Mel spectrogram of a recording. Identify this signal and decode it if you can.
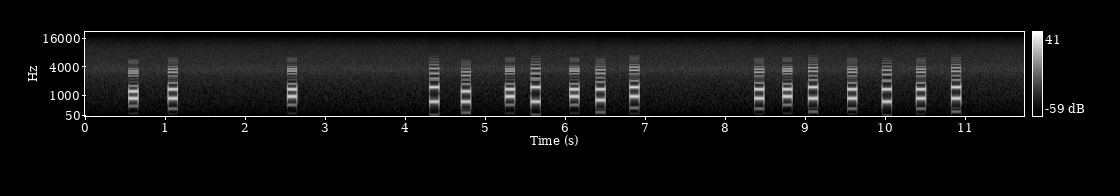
DTMF, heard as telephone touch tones, dialled by hand, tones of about 120 ms. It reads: 78 0 310305# 8098289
